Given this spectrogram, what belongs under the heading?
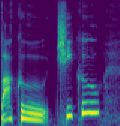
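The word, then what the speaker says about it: BUCK-TICK: on it it's a remix of iconoclasm from bucktix 1989 lp taboo uh apparently their name is actually pronounced bakuchiku but i feel like it would be kind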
